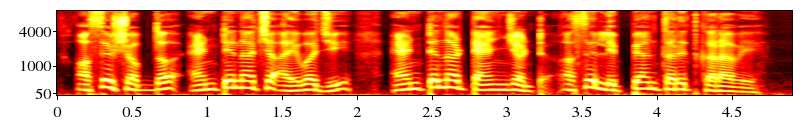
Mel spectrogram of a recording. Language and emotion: Marathi, neutral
